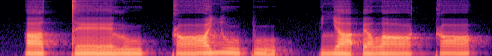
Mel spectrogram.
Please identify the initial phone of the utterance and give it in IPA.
a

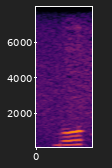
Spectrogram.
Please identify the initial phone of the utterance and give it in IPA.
b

